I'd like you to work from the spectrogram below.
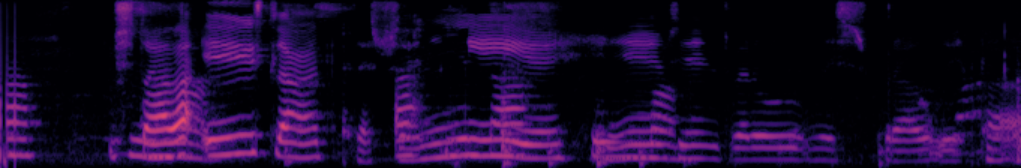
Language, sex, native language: Icelandic, female, Icelandic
